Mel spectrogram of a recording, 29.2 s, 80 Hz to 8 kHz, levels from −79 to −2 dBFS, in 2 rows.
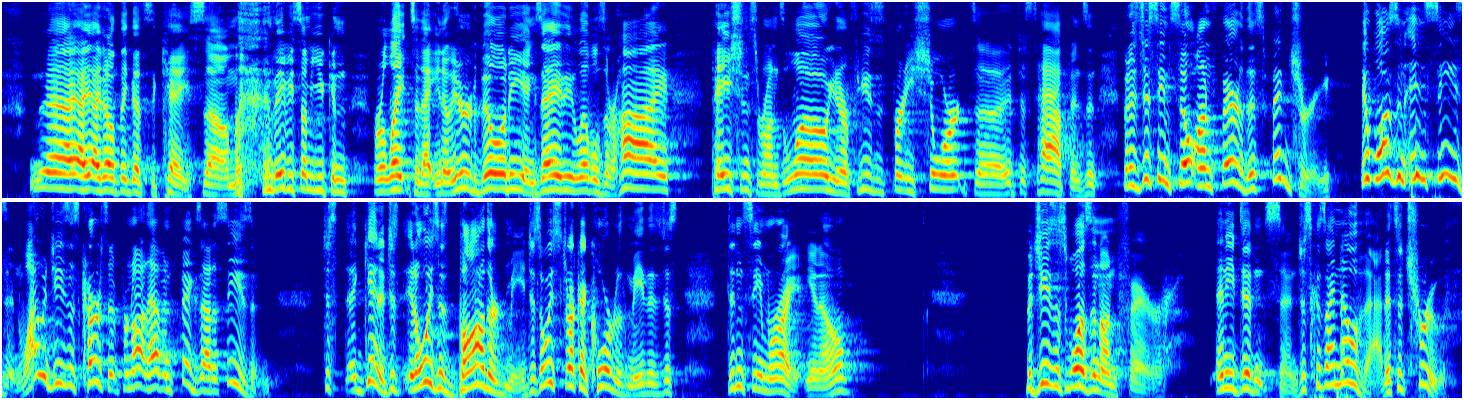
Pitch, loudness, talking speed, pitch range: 220 Hz, -22 LUFS, 215 wpm, 190-270 Hz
